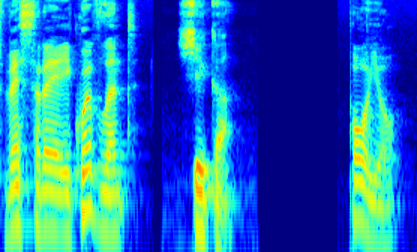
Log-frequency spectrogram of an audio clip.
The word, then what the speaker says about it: pollo: Meaning street sounds like, calle, and there's its vesre equivalent, checa, pollo, meaning chicken, sounds like, pollo.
